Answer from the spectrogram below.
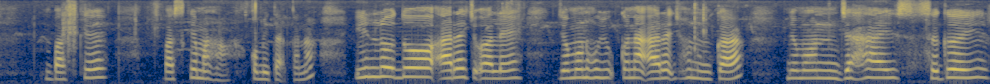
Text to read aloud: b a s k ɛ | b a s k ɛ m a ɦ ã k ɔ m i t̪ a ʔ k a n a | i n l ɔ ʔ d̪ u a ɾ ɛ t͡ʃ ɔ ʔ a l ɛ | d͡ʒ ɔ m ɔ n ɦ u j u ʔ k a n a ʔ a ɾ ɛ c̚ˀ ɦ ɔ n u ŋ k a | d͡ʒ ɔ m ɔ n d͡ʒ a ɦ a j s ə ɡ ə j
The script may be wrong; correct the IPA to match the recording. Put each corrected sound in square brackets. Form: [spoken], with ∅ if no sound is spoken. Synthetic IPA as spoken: b a s k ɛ | b a s k ɛ m a ɦ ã k ɔ m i t̪ a ʔ k a n a | i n l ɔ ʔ d̪ [ɔ] a ɾ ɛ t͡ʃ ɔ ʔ a l ɛ | d͡ʒ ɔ m ɔ n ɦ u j u ʔ k a n a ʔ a ɾ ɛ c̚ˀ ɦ ɔ n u ŋ k a | d͡ʒ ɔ m ɔ n d͡ʒ a ɦ a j s ə ɡ ə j

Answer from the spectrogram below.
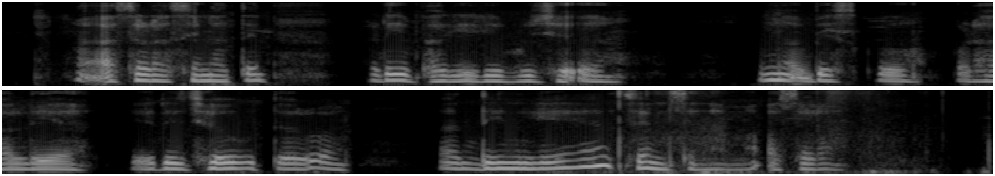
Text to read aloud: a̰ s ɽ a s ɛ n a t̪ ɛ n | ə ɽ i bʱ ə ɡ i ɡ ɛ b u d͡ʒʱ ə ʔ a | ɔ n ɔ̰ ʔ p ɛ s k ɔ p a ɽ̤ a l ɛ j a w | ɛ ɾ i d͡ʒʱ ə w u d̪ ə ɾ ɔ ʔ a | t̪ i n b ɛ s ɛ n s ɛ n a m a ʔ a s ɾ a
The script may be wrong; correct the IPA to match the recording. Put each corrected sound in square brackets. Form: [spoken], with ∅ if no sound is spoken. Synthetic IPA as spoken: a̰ s ɽ a s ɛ n a t̪ ɛ n | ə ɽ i bʱ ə ɡ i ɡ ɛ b u d͡ʒʱ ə ʔ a | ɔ n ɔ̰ ʔ [b] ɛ s k ɔ p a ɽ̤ a l ɛ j a [∅] | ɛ ɾ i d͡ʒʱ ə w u [t̪] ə ɾ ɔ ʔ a | [d̪] i n [ɡ] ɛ s ɛ n s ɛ n a m a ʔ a s [ɽ] a

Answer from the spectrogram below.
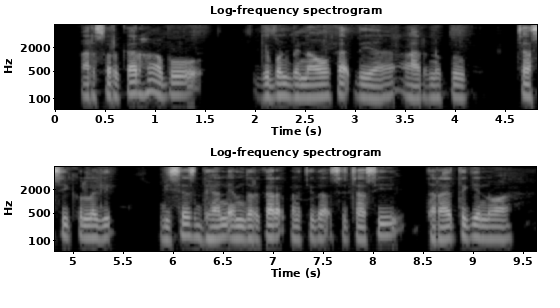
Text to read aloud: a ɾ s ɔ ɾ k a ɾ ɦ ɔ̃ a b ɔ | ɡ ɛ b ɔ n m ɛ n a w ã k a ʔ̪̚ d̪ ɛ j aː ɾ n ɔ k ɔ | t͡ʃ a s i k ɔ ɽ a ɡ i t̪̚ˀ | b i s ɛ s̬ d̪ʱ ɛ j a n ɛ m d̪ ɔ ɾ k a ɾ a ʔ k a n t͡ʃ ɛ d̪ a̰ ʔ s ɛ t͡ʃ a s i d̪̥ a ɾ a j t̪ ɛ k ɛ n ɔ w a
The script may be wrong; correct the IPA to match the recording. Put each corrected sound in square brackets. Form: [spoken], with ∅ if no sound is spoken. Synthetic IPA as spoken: a ɾ s ɔ ɾ k a ɾ ɦ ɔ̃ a b ɔ | ɡ ɛ b ɔ n [b] ɛ n a w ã k a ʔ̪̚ d̪ ɛ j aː ɾ n ɔ k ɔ | t͡ʃ a s i k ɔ [l] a ɡ i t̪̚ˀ | b i s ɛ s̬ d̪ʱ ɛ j a n ɛ m d̪ ɔ ɾ k a ɾ a ʔ k a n t͡ʃ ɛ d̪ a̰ ʔ s ɛ t͡ʃ a s i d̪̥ a ɾ a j t̪ ɛ [ɡ] ɛ n ɔ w a

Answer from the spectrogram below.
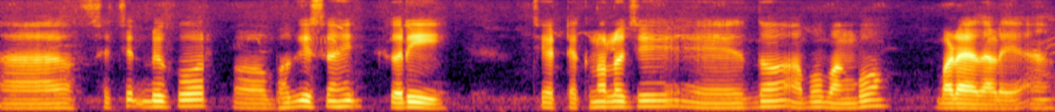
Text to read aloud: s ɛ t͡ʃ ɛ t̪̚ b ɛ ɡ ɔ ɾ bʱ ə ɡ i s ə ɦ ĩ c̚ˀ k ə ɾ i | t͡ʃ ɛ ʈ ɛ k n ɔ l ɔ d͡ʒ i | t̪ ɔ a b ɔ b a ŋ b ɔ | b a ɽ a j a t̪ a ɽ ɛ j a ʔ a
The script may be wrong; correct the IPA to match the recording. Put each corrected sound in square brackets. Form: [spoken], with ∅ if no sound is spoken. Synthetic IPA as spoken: s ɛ t͡ʃ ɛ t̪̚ b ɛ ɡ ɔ ɾ bʱ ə ɡ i s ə ɦ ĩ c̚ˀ k ə ɾ i | t͡ʃ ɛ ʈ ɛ k n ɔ l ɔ d͡ʒ i | [d̪] ɔ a b ɔ b a ŋ b ɔ | b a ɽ a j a [d̪] a ɽ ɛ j a ʔ a

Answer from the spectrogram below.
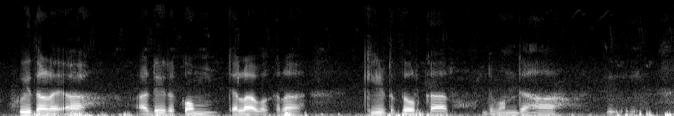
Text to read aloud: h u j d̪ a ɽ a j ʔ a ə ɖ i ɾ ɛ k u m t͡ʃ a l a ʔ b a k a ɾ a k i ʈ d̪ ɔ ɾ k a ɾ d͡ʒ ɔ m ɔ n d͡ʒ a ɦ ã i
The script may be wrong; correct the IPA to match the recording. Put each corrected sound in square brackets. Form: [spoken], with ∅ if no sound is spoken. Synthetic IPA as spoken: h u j d̪ a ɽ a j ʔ a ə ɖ i ɾ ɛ k [ɔ] m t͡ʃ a l a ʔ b a k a ɾ a k i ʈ d̪ ɔ ɾ k a ɾ d͡ʒ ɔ m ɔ n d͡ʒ a ɦ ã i

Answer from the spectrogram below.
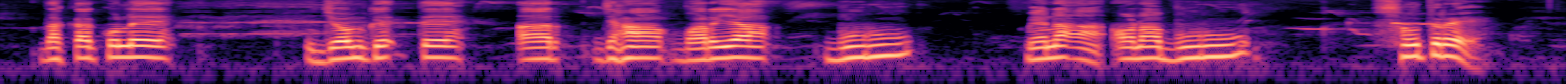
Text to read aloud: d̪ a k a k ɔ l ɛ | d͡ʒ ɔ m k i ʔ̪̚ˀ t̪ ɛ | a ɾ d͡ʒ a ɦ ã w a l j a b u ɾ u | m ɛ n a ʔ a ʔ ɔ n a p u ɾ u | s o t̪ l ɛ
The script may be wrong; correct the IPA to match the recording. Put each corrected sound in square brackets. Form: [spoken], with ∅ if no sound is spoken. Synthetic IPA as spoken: d̪ a k a k ɔ l ɛ | d͡ʒ ɔ m k [ɛ] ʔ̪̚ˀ t̪ ɛ | a ɾ d͡ʒ a ɦ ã [b] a [ɾ] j a b u ɾ u | m ɛ n a ʔ a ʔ ɔ n a [b] u ɾ u | s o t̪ [ɾ] ɛ

